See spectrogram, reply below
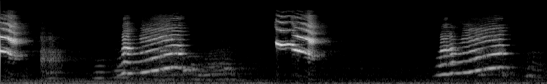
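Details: Alexandrine parakeet chirping in a series of strong harmonic calls. Rising squeaky notes alternate with a loud falling screech, spaced roughly a second or more apart, in an otherwise quiet setting.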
